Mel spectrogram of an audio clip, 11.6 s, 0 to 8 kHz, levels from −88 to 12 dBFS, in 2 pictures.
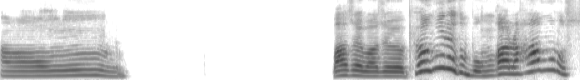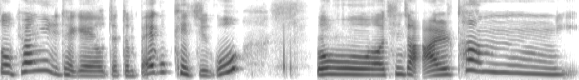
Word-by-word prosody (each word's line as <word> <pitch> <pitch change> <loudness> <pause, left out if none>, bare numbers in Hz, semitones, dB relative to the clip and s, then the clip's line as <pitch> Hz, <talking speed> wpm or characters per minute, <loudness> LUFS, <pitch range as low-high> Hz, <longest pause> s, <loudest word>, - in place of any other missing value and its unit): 아. 175 - -6 2.1
맞아요, 190 0 +2
맞아요. 165 -1 0
평일에도 370 - +2
뭔가를 215 +6 +2
함으로써 300 - 0
평일이 335 -2 0
되게 180 -4 -2
어쨌든 175 +1 -7
빼곡해지고 275 - -1 0.7
너무 225 -1 +4
'어 215 - +4
진짜 230 +1 0
알찬 275 - 0
이 230 +2 -17
225 Hz, 200 characters per minute, -25 LUFS, 180-290 Hz, 2.1 s, 너무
